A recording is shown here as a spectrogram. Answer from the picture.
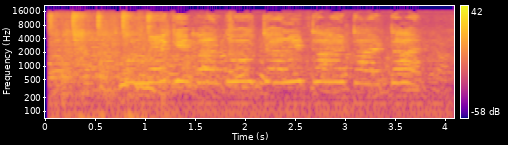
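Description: A young boy's high voice reciting in a rhythmic, sing-song chant, many syllables held on the same level pitch.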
